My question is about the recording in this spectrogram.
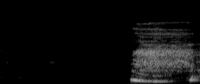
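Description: Near silence, then about 1.3 s in, one loud breathy sigh with a short voiced sound falling in pitch from the lecturer.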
